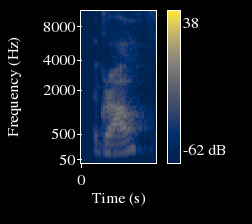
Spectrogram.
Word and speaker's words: Grau: Grau, just like Grau is a color gray.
